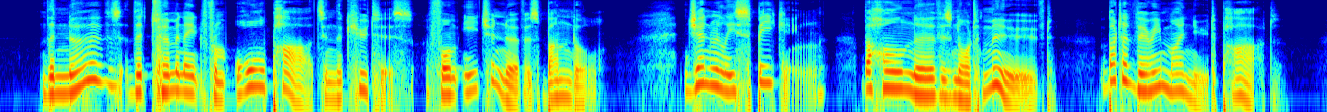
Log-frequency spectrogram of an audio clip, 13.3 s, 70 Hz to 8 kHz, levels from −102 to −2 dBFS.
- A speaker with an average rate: No, slow, 125 wpm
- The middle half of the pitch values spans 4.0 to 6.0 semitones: Yes, wide, 5.6 semitones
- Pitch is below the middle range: No, medium, 175 Hz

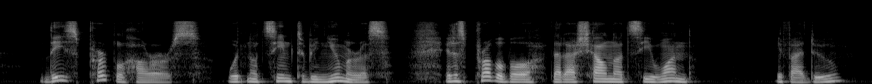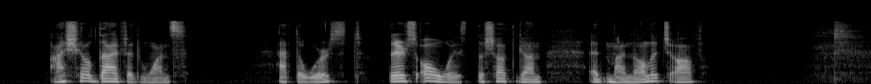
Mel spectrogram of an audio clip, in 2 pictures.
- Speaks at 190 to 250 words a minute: No, slow, 135 wpm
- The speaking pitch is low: Yes, low, 120 Hz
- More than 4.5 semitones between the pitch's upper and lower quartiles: No, average, 3.8 semitones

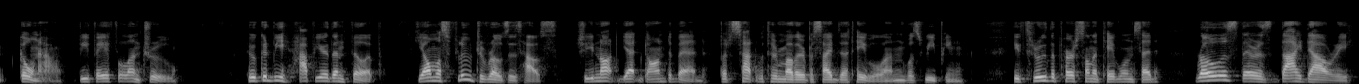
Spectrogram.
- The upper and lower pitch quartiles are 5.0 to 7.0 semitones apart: Yes, wide, 5.6 semitones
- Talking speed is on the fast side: Yes, fast, 220 wpm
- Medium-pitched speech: No, low, 130 Hz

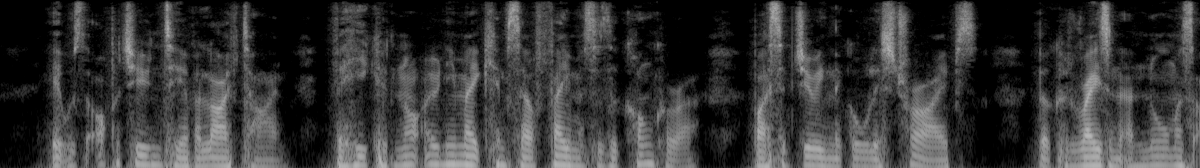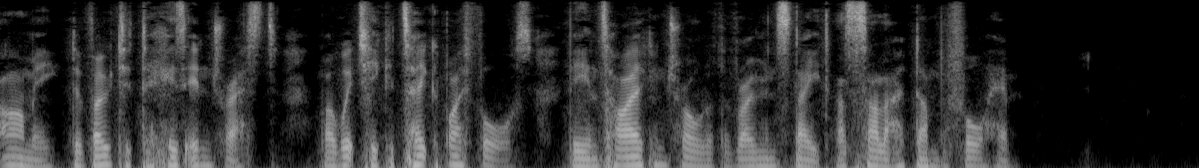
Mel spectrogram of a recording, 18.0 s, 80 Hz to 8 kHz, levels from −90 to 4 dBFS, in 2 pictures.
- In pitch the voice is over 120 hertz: No, low, 100 Hz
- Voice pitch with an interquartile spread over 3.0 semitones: No, average, 2.7 semitones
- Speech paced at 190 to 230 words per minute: No, average, 175 wpm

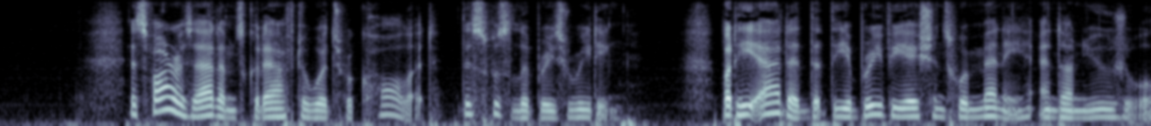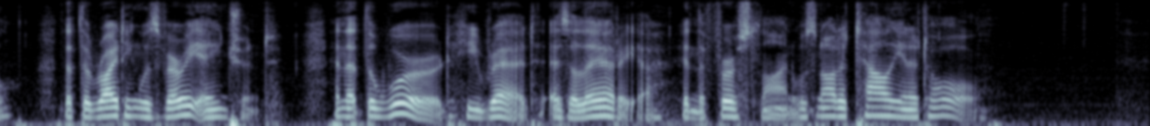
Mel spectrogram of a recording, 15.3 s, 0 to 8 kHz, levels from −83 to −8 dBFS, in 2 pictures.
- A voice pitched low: No, medium, 150 Hz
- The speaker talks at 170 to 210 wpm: Yes, average, 175 wpm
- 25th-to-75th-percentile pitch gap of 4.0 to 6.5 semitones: No, average, 3.0 semitones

